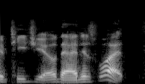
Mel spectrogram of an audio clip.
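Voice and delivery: ordinary talk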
